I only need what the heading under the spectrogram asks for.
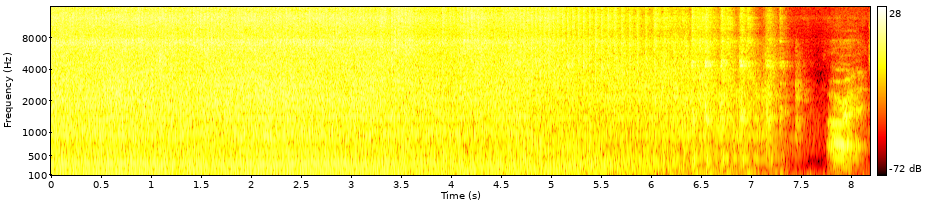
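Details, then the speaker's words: Portable generator surging, with a slow-draining fuel line and tank suspected clogged: engine speed rises and sags every second or so, then fades and dies; adjusting the idle or adding a governor spring is being considered. "so there's a couple of things we can do we can first try to adjust the idle so that it doesn't come down so much and we may have to put a spring on this Governor"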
